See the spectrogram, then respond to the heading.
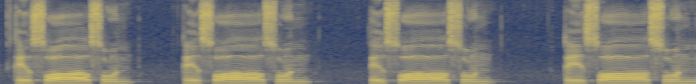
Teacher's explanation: صاد هم از حروف استعلا هست، پر باید ادا بشه.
